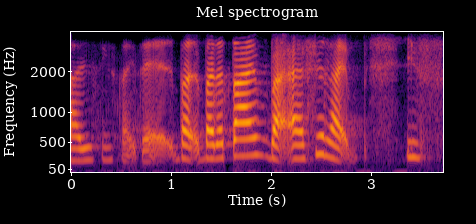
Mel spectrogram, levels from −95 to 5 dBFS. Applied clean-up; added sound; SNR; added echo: neural mask model Resemble Enhance denoiser.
